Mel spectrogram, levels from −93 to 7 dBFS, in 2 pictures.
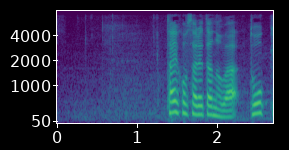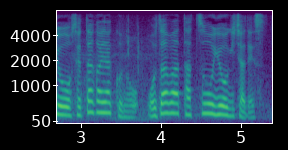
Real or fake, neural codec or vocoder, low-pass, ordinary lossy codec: real; none; 7.2 kHz; none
